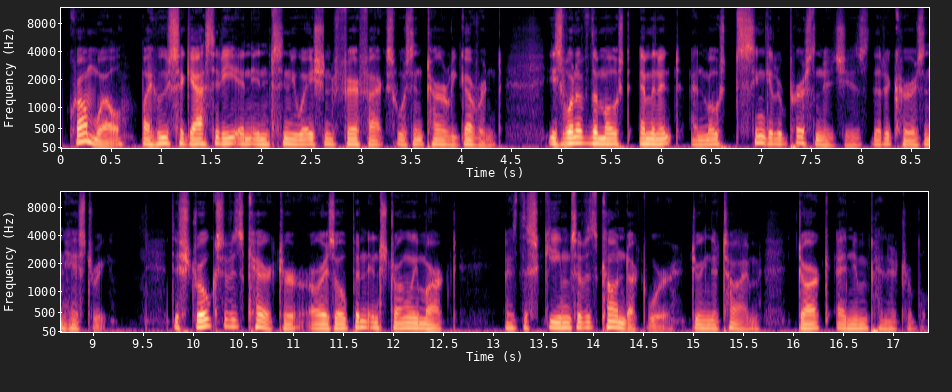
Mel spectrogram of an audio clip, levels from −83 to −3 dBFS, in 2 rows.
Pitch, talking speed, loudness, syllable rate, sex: 110 Hz, 165 wpm, -19 LUFS, 6.0 syllables/s, male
